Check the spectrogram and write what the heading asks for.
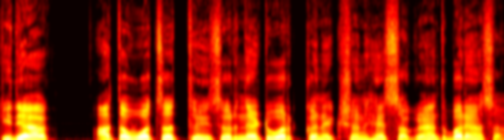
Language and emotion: Goan Konkani, neutral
